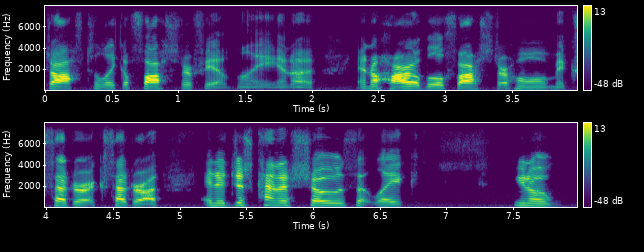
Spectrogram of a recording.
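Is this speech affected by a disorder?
No.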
